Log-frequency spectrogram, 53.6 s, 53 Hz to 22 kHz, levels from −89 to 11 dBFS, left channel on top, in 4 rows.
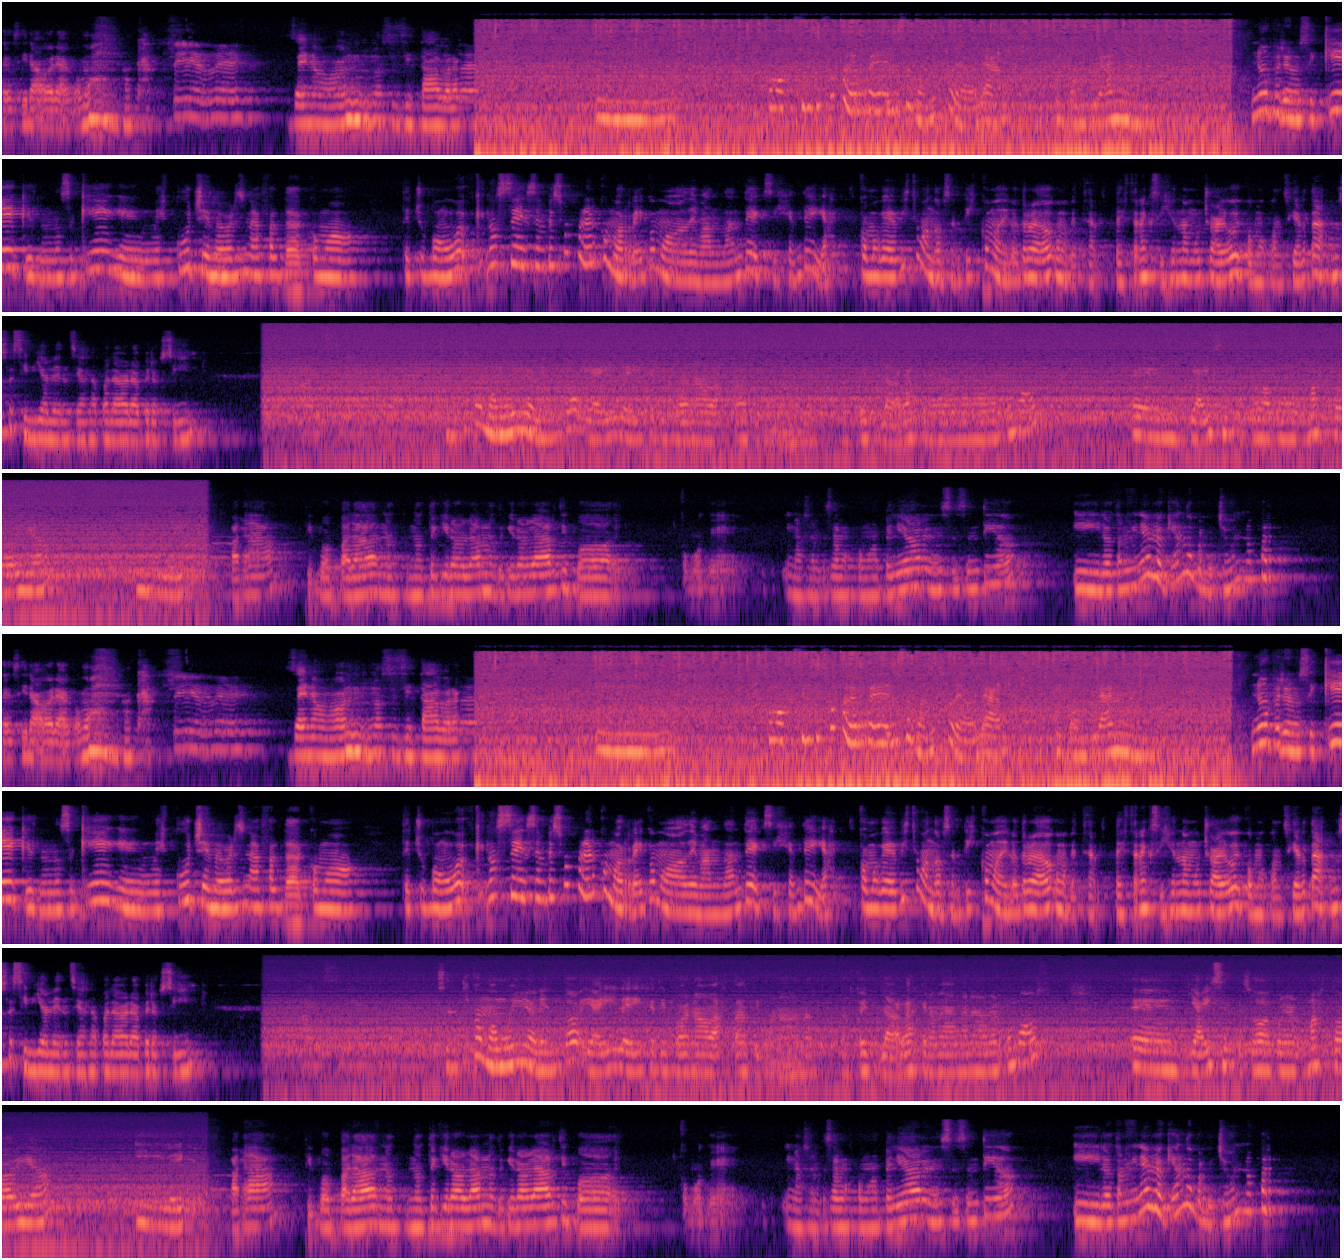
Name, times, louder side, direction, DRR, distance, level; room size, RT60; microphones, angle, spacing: voice 1, 0.0-1.5 2.9-4.6 5.5-5.6 5.9-6.9 7.5-10.1 10.5-11.5 12.5-16.9 17.4-21.7 22.0-28.8 31.1-37.2 37.5-37.6 38.1-40.7 41.5-42.1 42.5-43.0 43.3-46.4 47.0-47.5 48.0-50.4 50.9-52.9, right 2 dB, 40° right, 6 dB, 1.2 m, -22 dB
voice 2, 1.7-2.5 4.4-4.9 11.4-11.5 29.8-30.9 41.9-42.6, left 2 dB, 25° left, 0 dB, 3.2 m, -34 dB
sound 1, 4.7-12.3, right 1 dB, 10° right, 1.0 m, -20 dB
sound 2, 29.4-42.3, left 3 dB, 75° left, 1.9 m, -27 dB
26.0 x 16.5 x 8.7 m, 0.98 s
head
